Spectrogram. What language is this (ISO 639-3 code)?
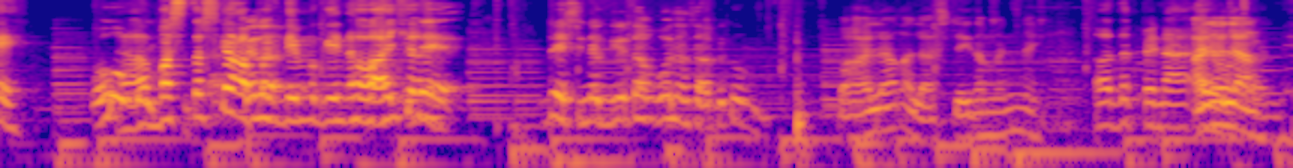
fil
